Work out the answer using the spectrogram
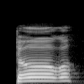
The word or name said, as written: toogo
